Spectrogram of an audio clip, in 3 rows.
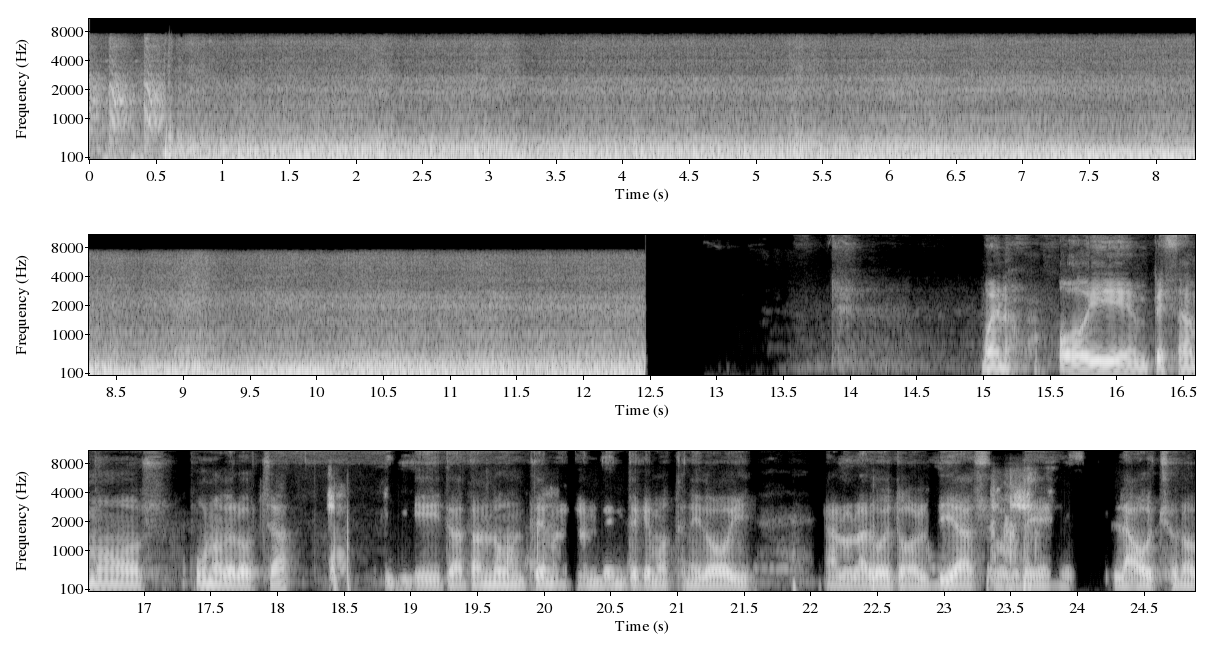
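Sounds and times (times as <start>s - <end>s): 
KTM motorcycle engine starting and idling: 0.0s - 12.5s
speech: 15.0s - 24.8s.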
